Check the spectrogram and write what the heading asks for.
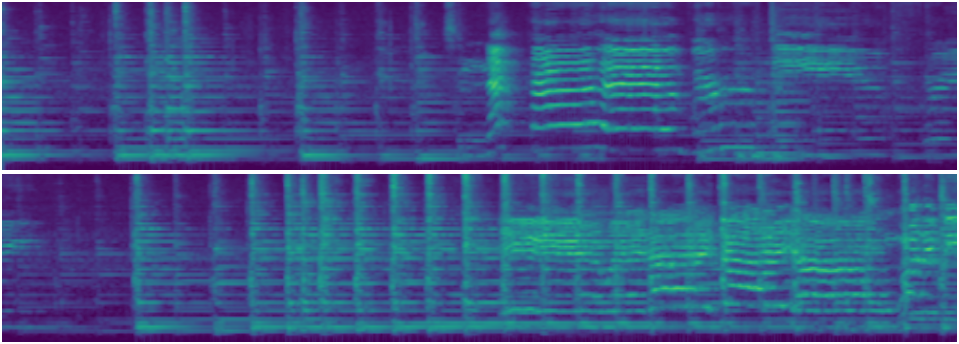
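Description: Ukulele strummed with women singing: slow, ringing chords for the first half, then fast, steady strumming from about seven seconds in, with the voices over it.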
